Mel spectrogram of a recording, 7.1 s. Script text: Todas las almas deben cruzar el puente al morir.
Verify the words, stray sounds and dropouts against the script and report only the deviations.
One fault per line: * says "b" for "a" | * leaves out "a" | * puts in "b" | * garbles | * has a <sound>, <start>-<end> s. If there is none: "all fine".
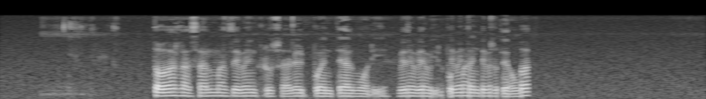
* garbles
